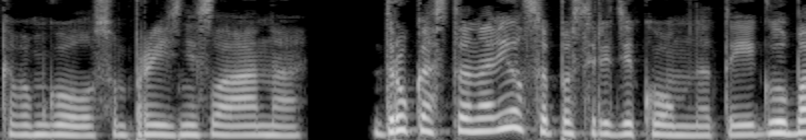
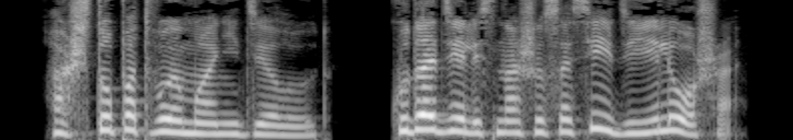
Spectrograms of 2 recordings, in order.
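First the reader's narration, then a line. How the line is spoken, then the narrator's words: Young man shouting out. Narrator (Russian): выкрикнул парень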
